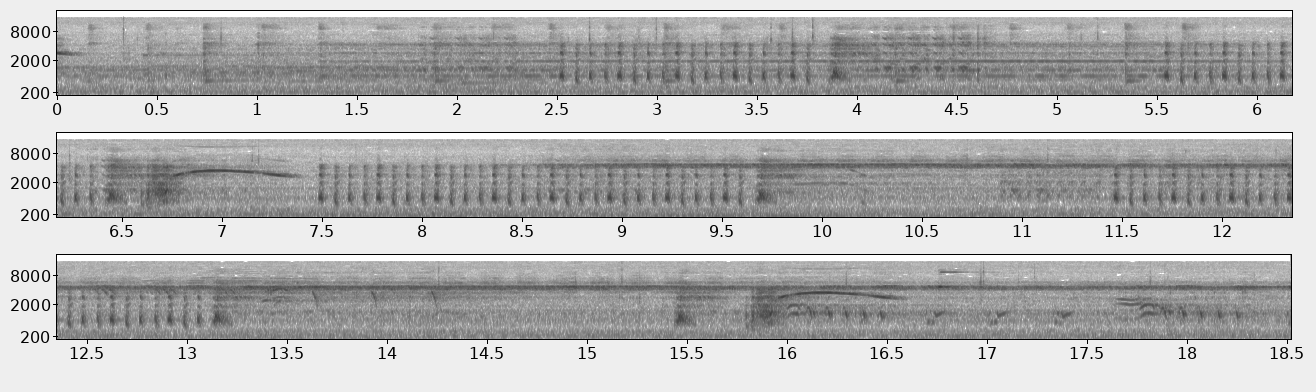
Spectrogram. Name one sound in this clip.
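Cheerful video game music plays from a small handheld speaker.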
